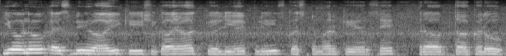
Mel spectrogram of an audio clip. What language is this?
Urdu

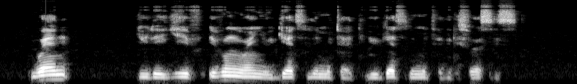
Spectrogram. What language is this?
Nigerian Pidgin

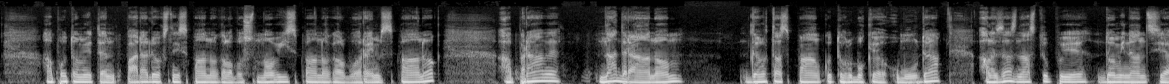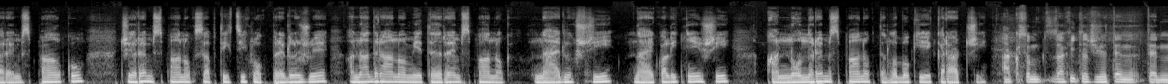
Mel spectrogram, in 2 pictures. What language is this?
Slovak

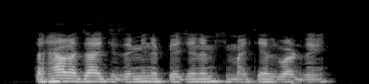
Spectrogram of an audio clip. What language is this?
Pashto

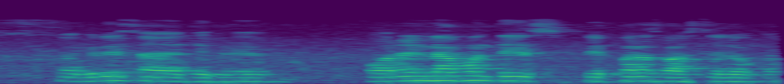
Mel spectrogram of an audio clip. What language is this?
Marathi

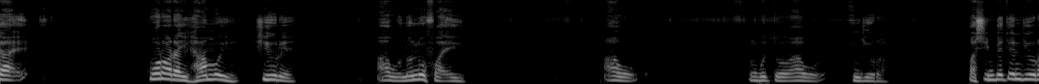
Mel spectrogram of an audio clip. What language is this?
Hunjara-Kaina Ke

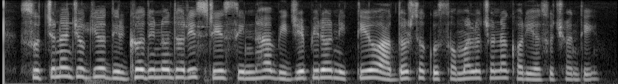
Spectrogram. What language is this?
Odia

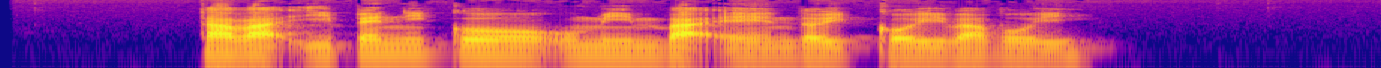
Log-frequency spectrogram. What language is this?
Guarani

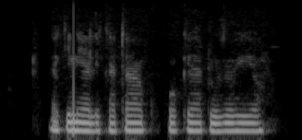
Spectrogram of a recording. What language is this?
Swahili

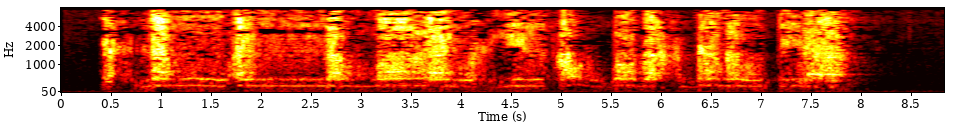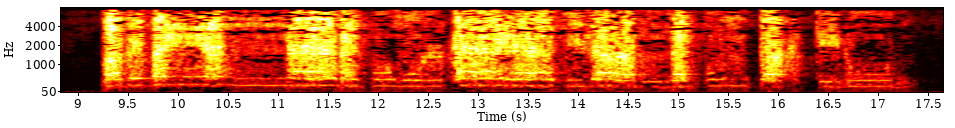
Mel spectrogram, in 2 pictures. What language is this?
Arabic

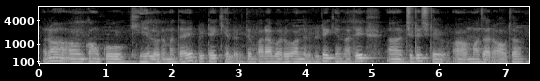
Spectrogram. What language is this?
Nepali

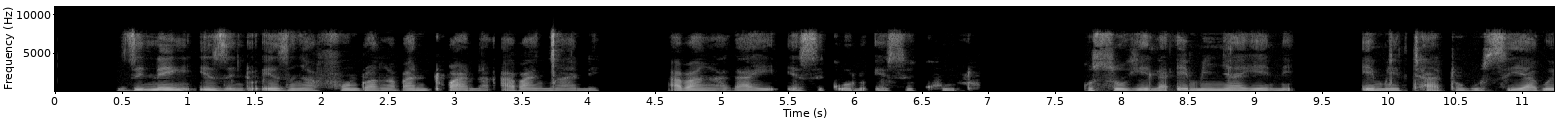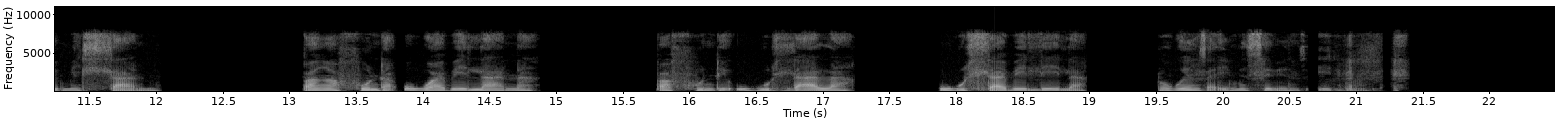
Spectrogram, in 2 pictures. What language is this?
North Ndebele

